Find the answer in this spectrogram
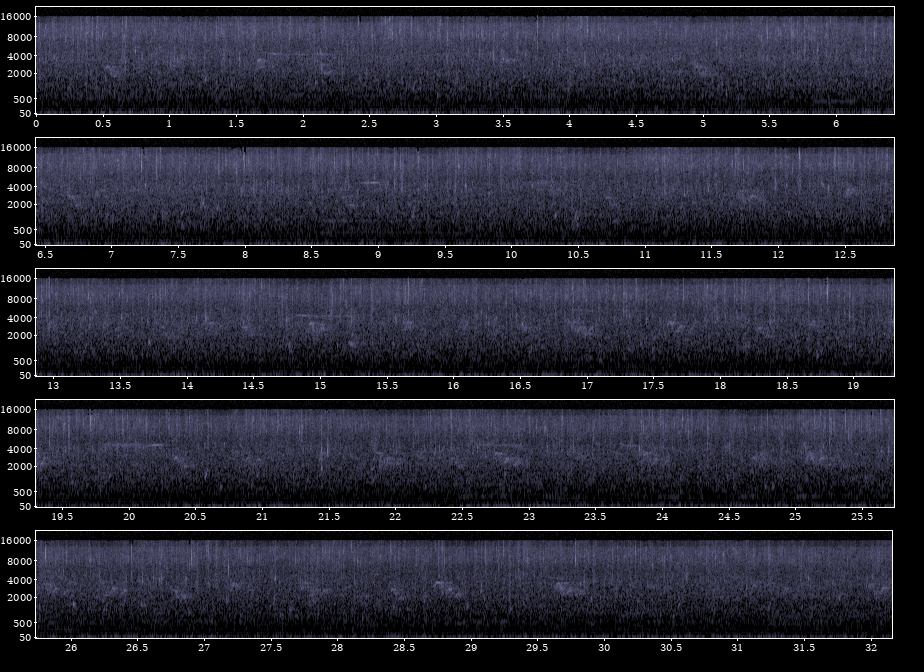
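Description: A small stream trickling and babbling, faint and steady, with many small splashy gurgles.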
